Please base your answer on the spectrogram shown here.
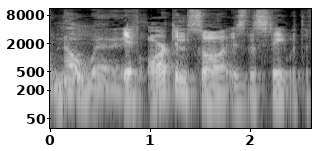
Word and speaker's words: Arkansas: ends with an s Arkansas right because it's silent s uh okay is that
